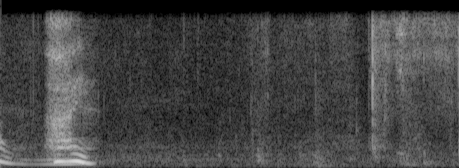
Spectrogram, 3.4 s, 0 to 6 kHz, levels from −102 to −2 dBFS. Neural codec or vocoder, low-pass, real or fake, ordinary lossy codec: none; 5.4 kHz; real; none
